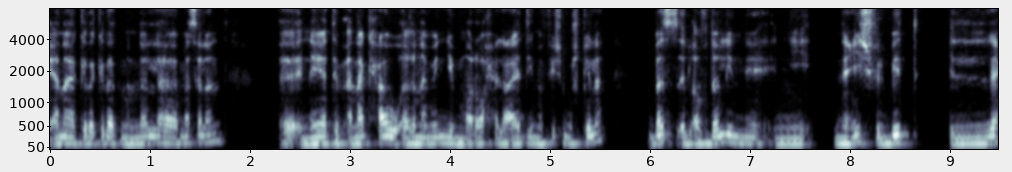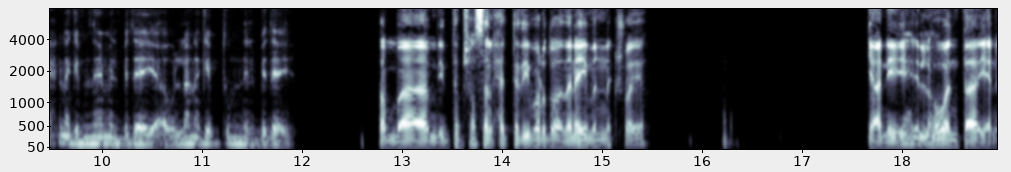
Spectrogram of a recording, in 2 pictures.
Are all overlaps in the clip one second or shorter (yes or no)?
yes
